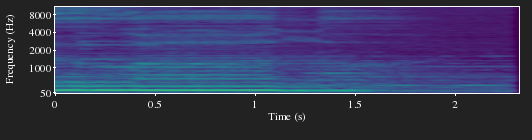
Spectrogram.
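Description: Slow worship song: a singer holds one long low note over a soft backing, and the note fades out about a second and a half in, leaving the quiet backing.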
